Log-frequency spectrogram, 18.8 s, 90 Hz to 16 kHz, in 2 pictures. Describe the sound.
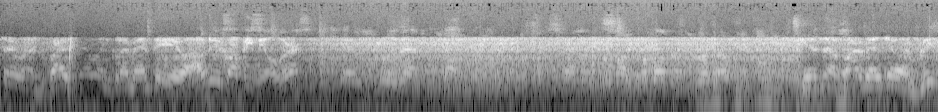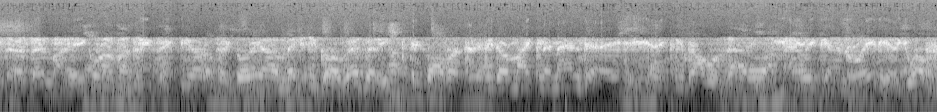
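Loud amateur radio receiver tuned to the 20-metre band at a field camp station in Päijät-Häme, antenna turned east, carrying a strong distant signal: continuous narrow, band-limited voices with steady hiss, filling the whole clip.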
